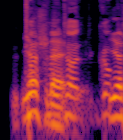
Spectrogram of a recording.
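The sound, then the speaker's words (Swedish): A voice imitates a car coming into a pit stop, making three loud, buzzy vocal bursts with wavering pitch like an engine revving, separated by short pauses. “Lät det som en bil eller?”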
